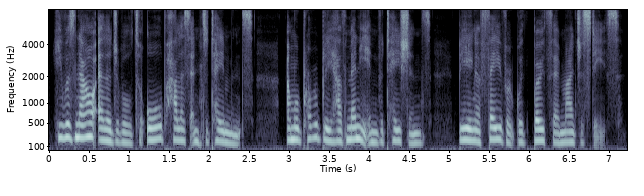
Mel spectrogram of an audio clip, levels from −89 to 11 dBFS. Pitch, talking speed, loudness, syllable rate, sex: 185 Hz, 175 wpm, -18 LUFS, 6.4 syllables/s, female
